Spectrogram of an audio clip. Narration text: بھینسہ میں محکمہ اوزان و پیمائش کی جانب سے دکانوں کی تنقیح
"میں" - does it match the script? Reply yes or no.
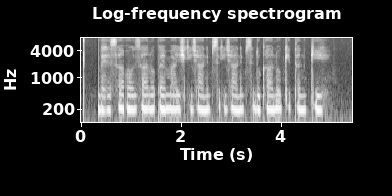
no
